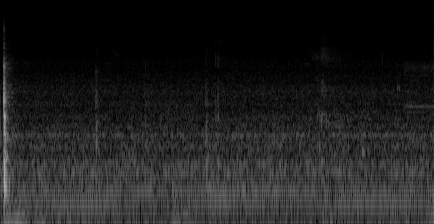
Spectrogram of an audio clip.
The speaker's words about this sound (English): Oh, there goes the clock. This is a clock. There's the clock.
